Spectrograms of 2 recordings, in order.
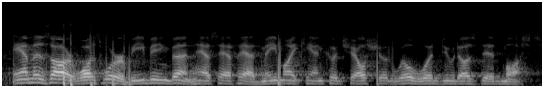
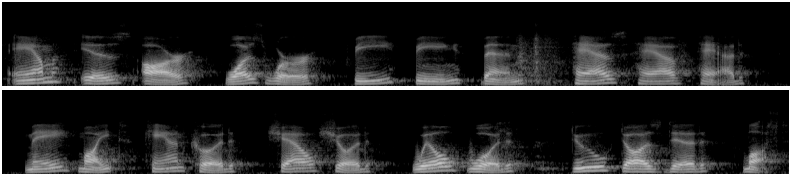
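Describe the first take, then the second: First: The list is recited at a faster pace. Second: The list is recited at a slower pace.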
